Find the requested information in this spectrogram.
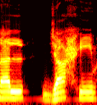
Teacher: ہاں کو گلے کے درمیان والے حصے سے اور لمبا بھی کریں گے، یا مدہ ہے، جب رکیں گے مد عارض ہو جائے گی.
